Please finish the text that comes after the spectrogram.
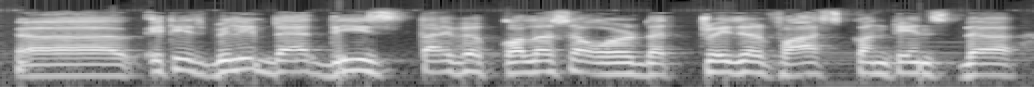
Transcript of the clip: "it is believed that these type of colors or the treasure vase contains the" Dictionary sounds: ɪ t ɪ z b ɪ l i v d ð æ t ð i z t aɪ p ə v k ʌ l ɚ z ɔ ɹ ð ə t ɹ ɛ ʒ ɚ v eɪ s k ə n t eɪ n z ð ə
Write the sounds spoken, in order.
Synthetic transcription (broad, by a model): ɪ t ɪ z b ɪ l i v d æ t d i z t aɪ p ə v k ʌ l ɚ s ɔ ɹ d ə t ɹ ɛ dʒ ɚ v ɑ s k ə n t eɪ n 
